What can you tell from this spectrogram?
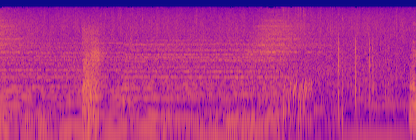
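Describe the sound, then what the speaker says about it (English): Steady rain falls in the Pokémon Shield video game, a continuous soft patter with occasional louder drips and game sound effects layered over it. "Oh, it's raining."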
